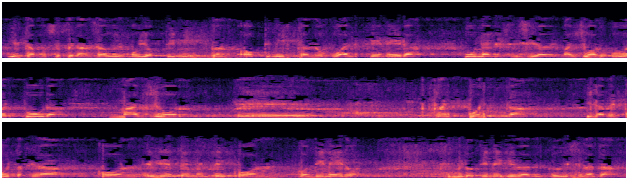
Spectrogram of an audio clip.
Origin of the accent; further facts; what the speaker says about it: Uruguay; no solamente a nosotros como uruguayos, como ciudadanos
